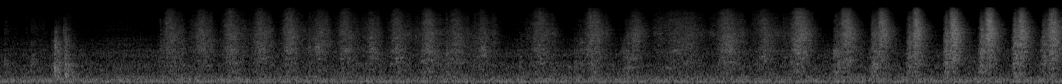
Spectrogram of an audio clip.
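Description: A brush scrubs oil paint into canvas in repeated back-and-forth strokes, close and rhythmic, growing stronger and more regular toward the end.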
